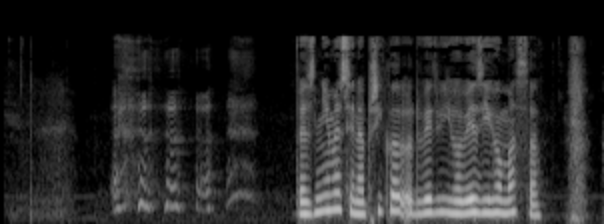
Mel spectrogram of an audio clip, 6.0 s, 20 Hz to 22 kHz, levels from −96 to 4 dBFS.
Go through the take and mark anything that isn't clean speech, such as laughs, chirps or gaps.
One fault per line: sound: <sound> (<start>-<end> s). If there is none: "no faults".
sound: laugh (1.1-2.6 s)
